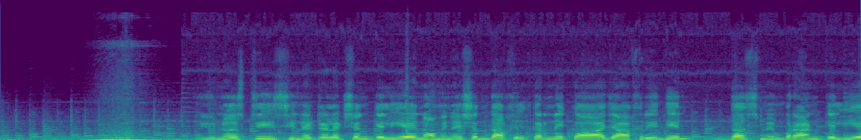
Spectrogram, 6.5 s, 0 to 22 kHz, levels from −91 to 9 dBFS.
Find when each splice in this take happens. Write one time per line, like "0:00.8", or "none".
0:00.9

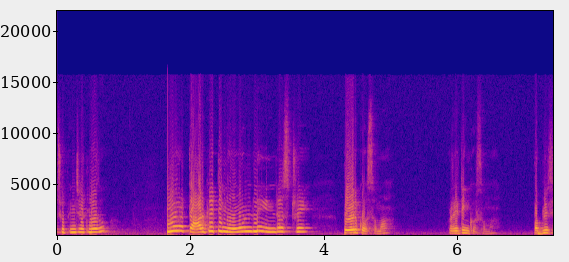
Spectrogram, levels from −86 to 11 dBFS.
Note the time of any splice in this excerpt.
0:01.6

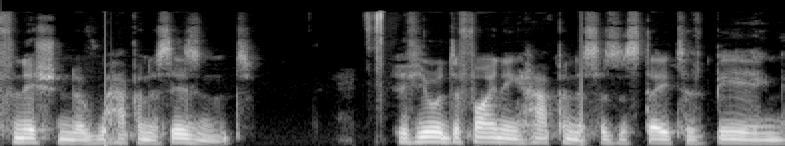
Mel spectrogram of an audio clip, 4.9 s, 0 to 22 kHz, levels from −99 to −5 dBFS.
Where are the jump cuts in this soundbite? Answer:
none

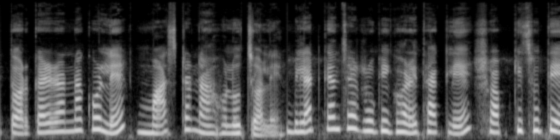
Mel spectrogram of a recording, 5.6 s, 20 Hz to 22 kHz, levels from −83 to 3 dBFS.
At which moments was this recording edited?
0:02.8

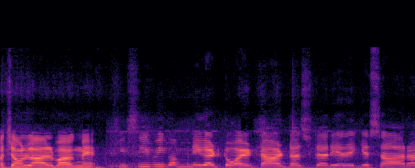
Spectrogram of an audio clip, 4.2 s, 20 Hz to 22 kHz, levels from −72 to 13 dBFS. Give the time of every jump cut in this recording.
0:01.0

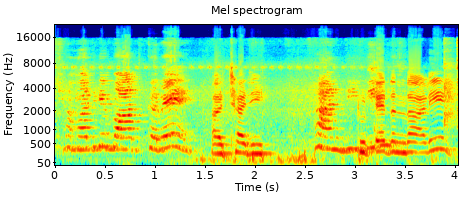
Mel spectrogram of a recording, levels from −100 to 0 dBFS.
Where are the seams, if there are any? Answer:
none

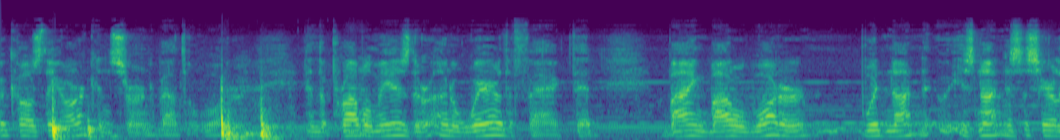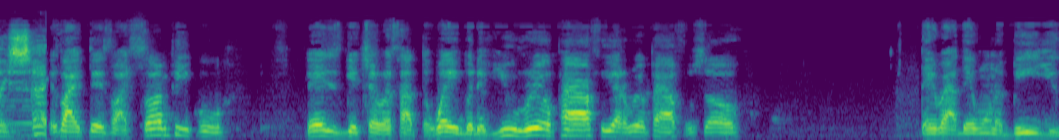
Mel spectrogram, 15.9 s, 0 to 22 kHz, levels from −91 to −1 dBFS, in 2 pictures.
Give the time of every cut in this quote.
0:08.3

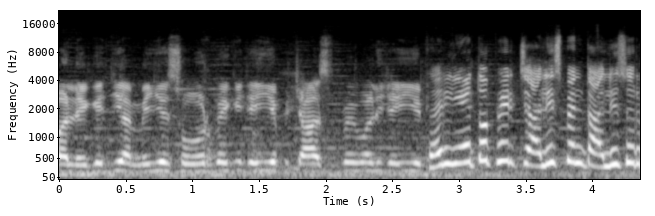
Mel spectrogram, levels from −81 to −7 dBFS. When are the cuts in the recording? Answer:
0:02.7

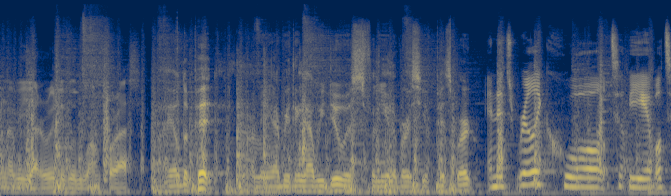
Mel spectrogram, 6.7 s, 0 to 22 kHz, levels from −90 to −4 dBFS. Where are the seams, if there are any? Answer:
0:01.6
0:04.8

